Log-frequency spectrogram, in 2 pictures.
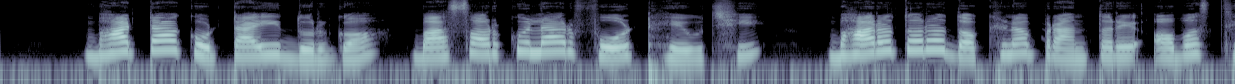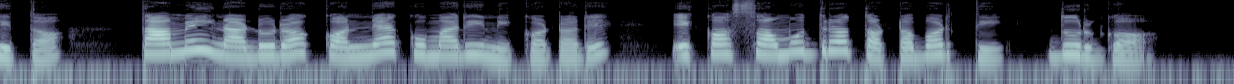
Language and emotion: Odia, neutral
